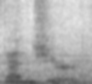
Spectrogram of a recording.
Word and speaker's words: Tangier: you know word nathon with a capital t and pronunciation is tangier okay so anything called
